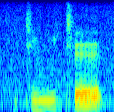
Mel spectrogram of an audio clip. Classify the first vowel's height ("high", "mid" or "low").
high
